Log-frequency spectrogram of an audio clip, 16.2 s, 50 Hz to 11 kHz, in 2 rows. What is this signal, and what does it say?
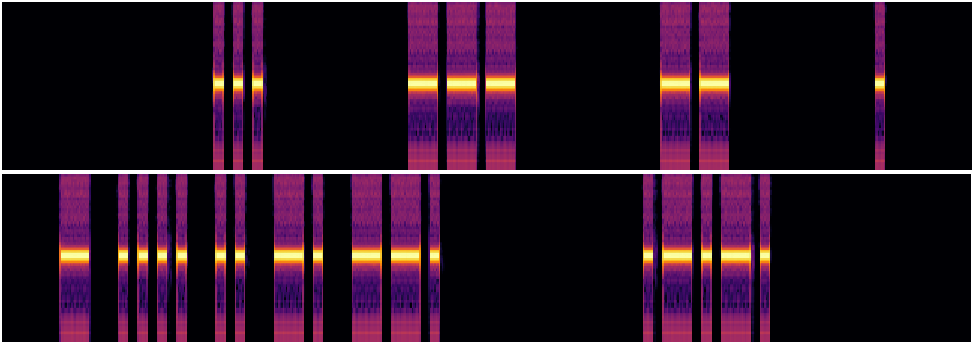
Morse code, heard as a keyed tone, about 15 wpm, 800 Hz. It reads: S O M E THING <AR>
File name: Special INGs / Special INGs-mp3s / SlowToFaster ing @13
